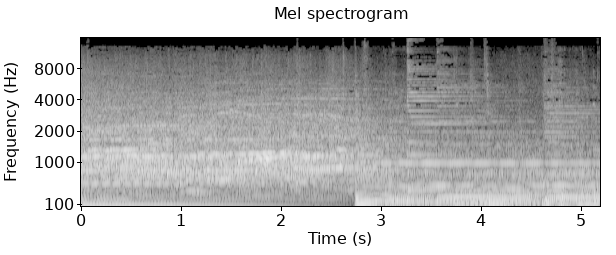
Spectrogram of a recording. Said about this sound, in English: I'd like to ask all of the contestants to come up on stage right now, if you would. You should know that right now you're looking at the best of the best of everyone who tried out, and they deserve a big, big, big round of applause right now.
